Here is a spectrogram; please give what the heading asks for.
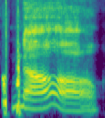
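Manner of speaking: flat-out refuse it; mock defiant no. Mysaria refusing.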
